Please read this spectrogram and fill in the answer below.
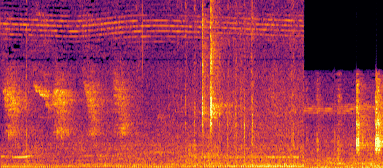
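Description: Short, high, falling chirping calls, about two a second for the first two and a half seconds, over a steady low hum, followed by a few sharp clicks.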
